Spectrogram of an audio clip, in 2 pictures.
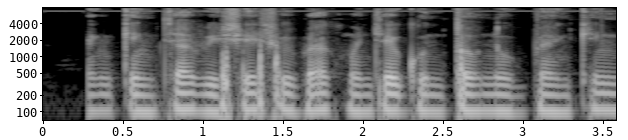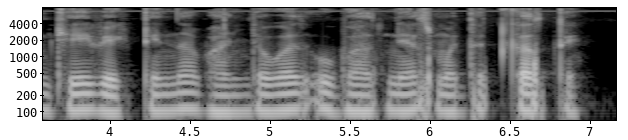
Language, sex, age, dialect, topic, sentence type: Marathi, male, 18-24, Northern Konkan, banking, statement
